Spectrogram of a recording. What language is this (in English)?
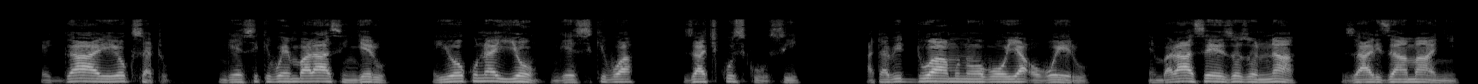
Ganda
